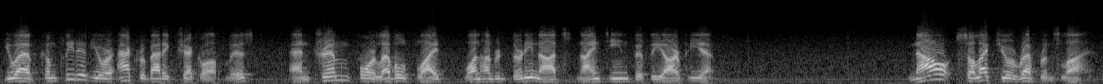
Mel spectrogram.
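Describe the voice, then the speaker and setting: A man narrates instructions formally and deliberately, like a wartime training film, on an old film soundtrack. His medium pitch swings widely and sounds a bit bright, and the rough recording carries a little hiss or hum.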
